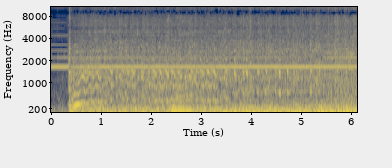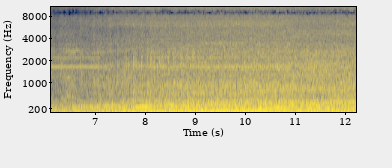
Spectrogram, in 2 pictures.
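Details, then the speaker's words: Mazda RX-7 rotary after carburetor rebuild and homemade gasket, first start: cranks and fires, then lumpy, uneven idle that slowly builds; runs really rough, carburetor still untuned; rough idle. "It started. Alright, so yeah, the car runs now. That's very good. Runs really rough."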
